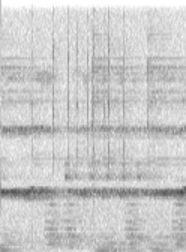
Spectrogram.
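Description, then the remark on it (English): A bird chirping sound effect from a sound effects machine: a steady high, shrill chirring tone that runs throughout, with faint brief chirps flickering over it and a low rumble underneath. No one speaks. “Birds,”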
